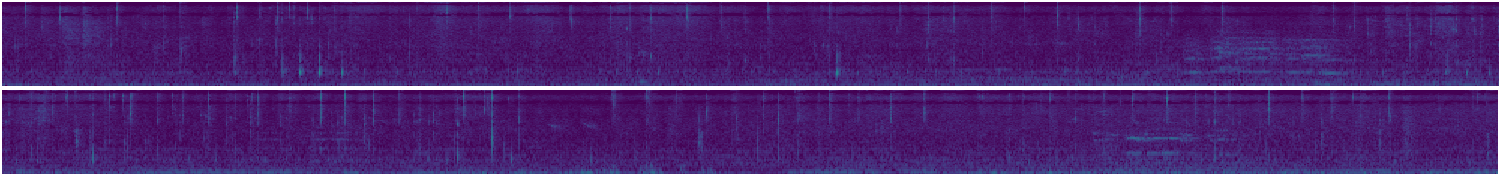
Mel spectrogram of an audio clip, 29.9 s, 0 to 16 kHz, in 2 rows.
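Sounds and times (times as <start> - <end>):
low steady hum: 0.0 - 29.9
rooster crowing: 11.8 - 13.5, 25.9 - 27.6.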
